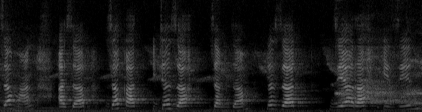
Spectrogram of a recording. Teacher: Konsonan Z dilafalkan dengan cara mula-mula menempatkan ujung lidah pada gigi atas, lalu udara dihembuskan keluar secara bergeser.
